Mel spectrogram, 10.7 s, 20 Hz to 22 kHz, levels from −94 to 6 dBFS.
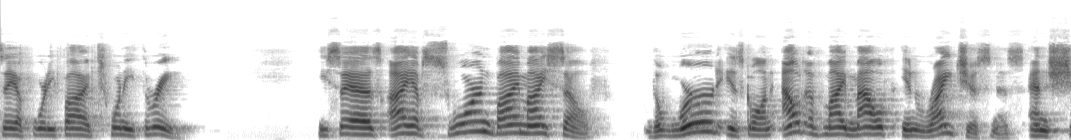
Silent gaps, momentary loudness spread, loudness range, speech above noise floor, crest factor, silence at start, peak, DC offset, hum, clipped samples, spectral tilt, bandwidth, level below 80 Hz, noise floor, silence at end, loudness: none; 10 LU; 3 LU; 62 dB; 18 dB; 0 s; -6 dBFS; under 0.1%; none; under 0.1%; -5.5 dB/octave; 6.6 kHz; -76 dBFS; -85 dBFS; 0 s; -22 LUFS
